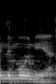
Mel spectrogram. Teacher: please notice that the letter p is not pronounced in the word pneumonia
